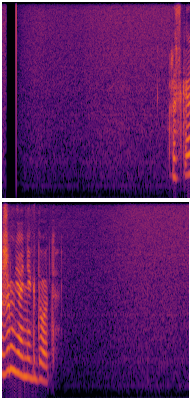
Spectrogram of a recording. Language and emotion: Russian, neutral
